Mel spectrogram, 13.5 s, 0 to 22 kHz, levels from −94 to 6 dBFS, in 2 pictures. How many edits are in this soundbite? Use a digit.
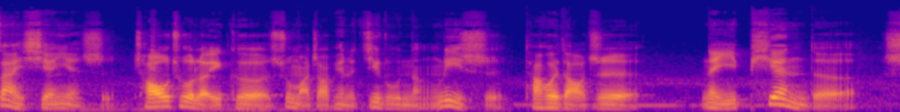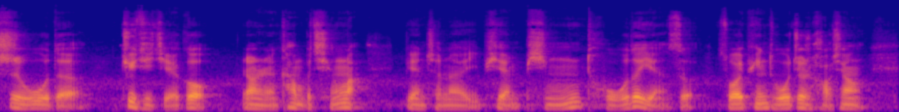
4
